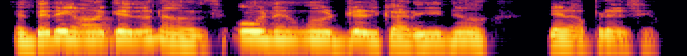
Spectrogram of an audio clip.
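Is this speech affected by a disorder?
Yes: cerebral palsy.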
